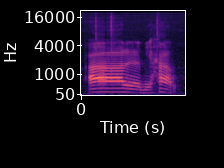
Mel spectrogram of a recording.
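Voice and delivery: "Al biharu" slowly, opening aa held long; long merged hamzah. Shown as a demonstration. Teacher repeating the demo, "Al biharu" with lengthened a. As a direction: hold the first a of "Al biharu" before the l. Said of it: "menjadi hamzah panjang".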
